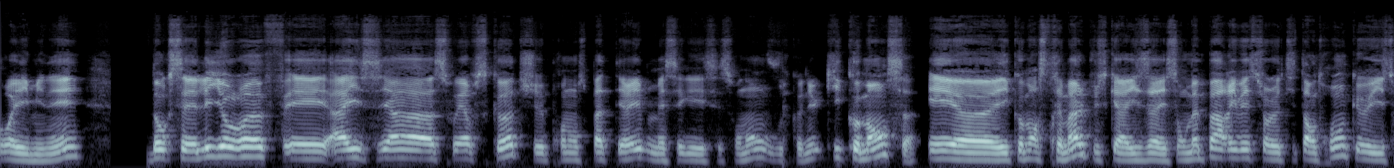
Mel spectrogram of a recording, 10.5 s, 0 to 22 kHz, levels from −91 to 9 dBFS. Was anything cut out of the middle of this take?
yes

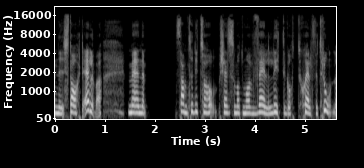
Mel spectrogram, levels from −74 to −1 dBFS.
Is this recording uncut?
yes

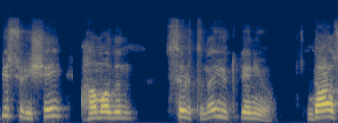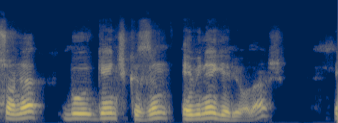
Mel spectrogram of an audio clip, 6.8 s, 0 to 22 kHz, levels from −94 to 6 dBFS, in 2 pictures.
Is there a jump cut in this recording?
no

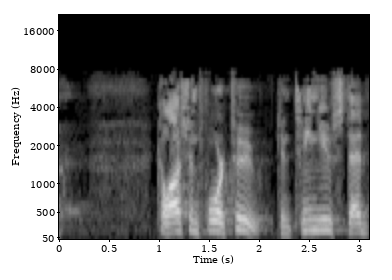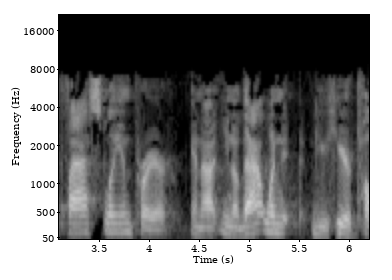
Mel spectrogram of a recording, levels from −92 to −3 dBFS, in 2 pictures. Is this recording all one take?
no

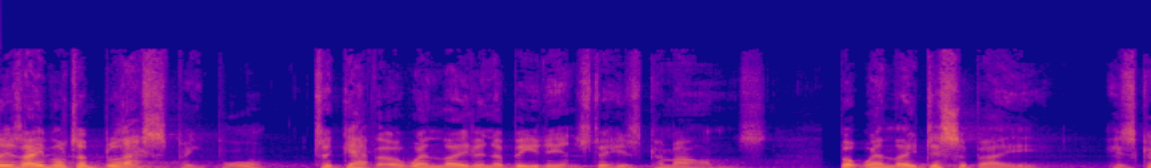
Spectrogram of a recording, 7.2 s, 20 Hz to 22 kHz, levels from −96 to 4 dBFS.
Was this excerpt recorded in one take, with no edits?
no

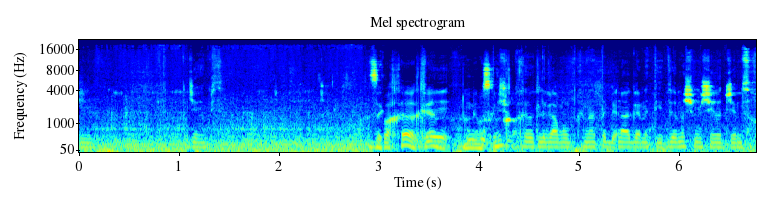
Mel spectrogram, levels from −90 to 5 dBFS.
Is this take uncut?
no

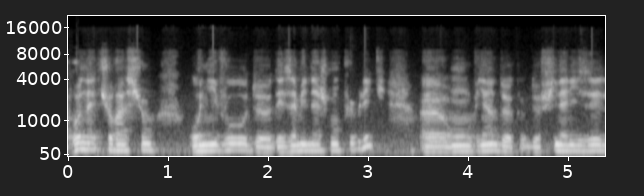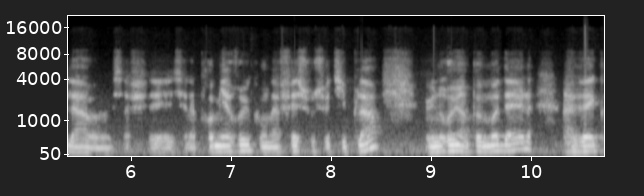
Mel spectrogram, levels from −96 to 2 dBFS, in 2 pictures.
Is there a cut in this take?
no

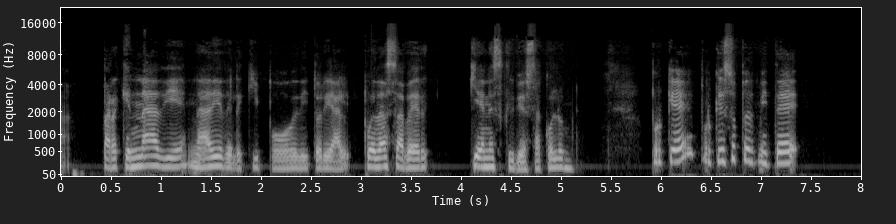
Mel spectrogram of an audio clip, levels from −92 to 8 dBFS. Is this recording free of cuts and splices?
yes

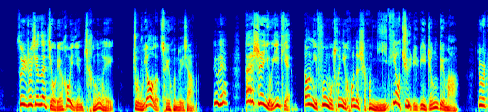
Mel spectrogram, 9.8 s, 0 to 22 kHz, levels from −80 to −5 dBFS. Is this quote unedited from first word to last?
no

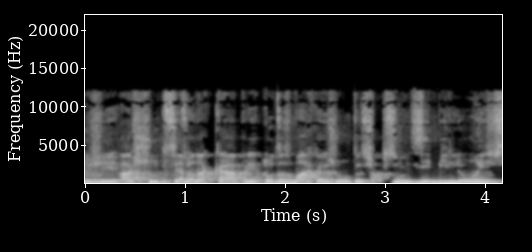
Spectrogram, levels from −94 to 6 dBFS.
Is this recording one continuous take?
no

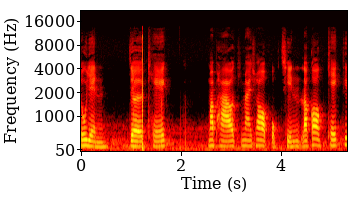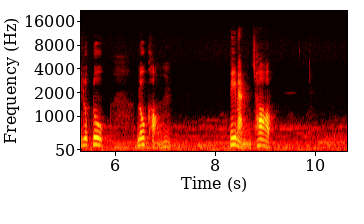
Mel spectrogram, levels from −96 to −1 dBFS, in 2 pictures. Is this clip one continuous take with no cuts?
yes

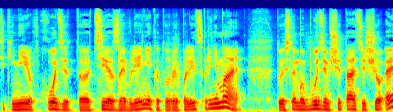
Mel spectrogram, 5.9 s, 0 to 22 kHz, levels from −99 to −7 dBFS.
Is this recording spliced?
yes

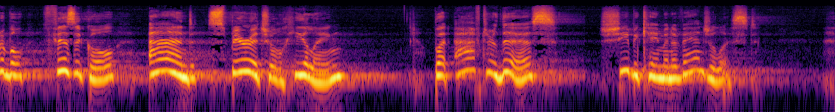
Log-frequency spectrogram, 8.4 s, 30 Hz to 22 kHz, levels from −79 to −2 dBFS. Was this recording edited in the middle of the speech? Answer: yes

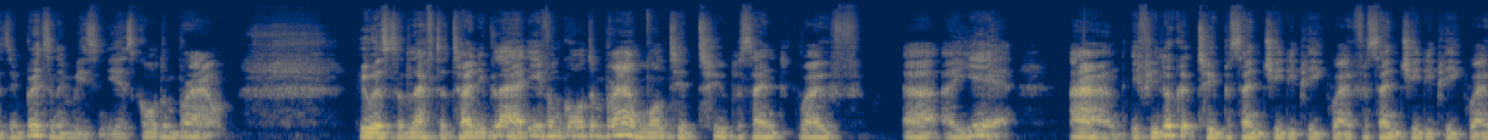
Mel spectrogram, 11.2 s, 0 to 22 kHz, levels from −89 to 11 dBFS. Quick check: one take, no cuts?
no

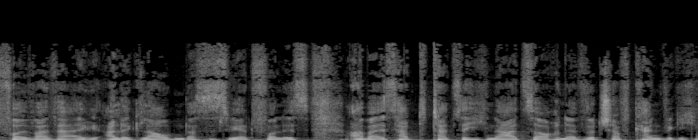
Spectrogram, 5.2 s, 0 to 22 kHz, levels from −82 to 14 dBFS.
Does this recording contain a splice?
no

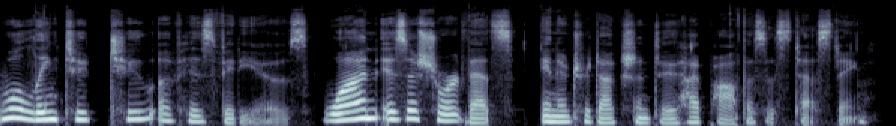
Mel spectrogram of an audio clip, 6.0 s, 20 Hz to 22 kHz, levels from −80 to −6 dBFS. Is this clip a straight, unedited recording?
no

